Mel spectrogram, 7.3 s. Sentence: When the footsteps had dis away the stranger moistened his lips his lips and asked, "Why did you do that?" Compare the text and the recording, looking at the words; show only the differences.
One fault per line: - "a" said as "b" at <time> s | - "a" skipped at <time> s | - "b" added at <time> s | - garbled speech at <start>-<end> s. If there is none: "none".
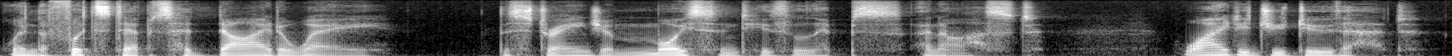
- "dis" said as "died" at 1.1 s
- "his lips" skipped at 4.5 s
